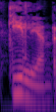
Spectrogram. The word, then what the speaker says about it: Cillian: El nombre se pronuncia Killian realmente, porque es un, el tío creo que es irlandés, ¿no? Me parece. Hmm. Sí. un nombre de estos raros que se, debe pronunciar con una, con una K de estas dura.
